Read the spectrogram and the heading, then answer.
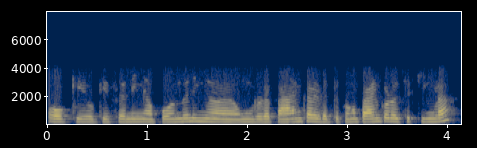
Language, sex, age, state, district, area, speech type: Tamil, female, 30-45, Tamil Nadu, Mayiladuthurai, rural, conversation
